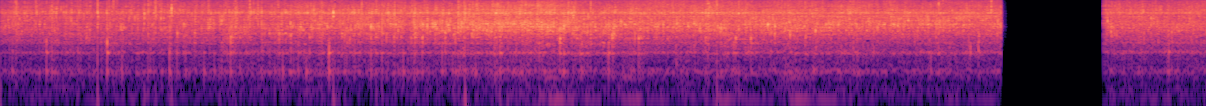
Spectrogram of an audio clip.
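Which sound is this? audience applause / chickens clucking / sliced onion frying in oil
sliced onion frying in oil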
